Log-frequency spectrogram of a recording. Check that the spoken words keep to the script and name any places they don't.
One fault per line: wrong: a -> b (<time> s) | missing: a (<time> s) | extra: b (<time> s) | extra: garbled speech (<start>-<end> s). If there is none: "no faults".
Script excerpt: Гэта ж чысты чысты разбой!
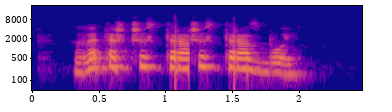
no faults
